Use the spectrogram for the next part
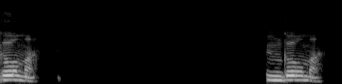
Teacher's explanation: So rather than a m orn mn when the m or the n is followed by another consonant it is nasal m. So there is no vowel inserted between these two consonants.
